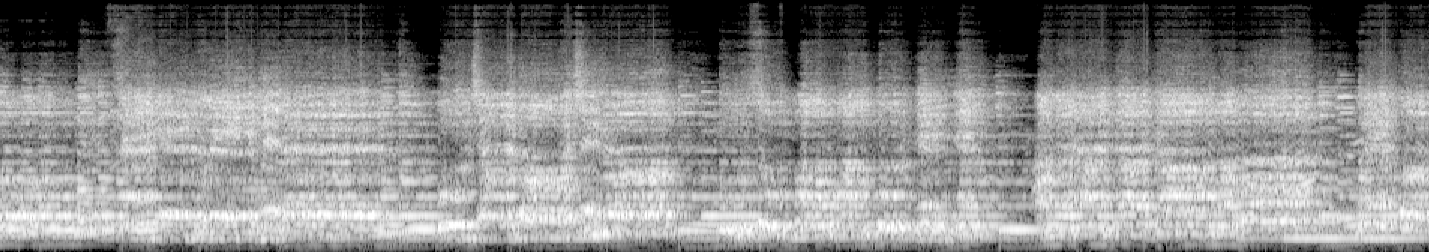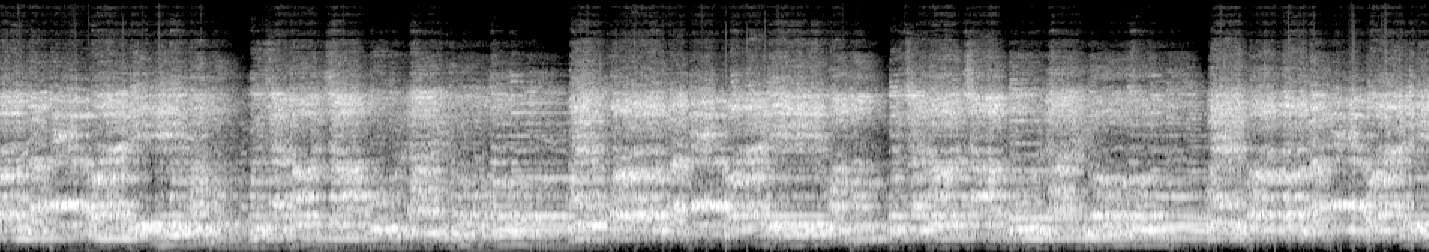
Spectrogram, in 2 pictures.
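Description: Church choir singing, many voices together without a break.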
